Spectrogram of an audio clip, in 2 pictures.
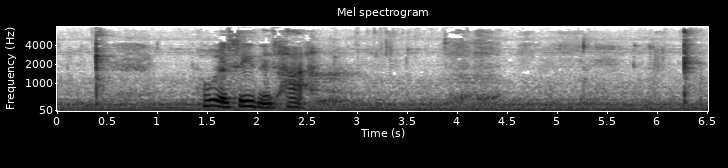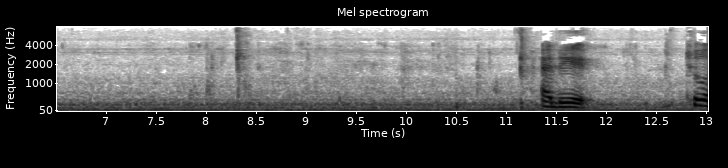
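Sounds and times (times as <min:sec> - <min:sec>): wet chewing: 0:03.0 - 0:04.4, 0:07.6 - 0:11.4.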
